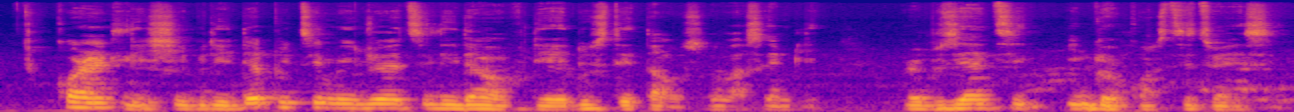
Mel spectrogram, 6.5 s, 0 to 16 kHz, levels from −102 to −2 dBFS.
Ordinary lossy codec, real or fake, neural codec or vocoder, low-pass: none; fake; vocoder, 44.1 kHz, 128 mel bands every 256 samples, BigVGAN v2; 14.4 kHz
